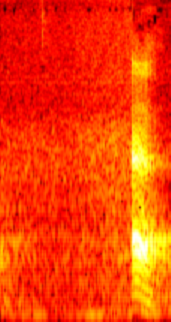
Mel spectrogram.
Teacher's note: Hamzah itu pengucapannya atau makhrajnya terdapat di pangkal tenggorokan. A bunyinya A.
